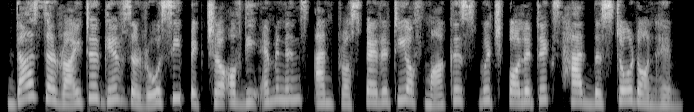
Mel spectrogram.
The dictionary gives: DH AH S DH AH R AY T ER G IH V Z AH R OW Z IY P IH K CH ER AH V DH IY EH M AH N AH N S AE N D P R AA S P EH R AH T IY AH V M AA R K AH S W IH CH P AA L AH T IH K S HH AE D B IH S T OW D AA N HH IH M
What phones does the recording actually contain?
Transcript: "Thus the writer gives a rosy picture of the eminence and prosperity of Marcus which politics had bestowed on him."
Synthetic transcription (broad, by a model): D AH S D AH R AY T ER G IH V Z AH R OW S IY P IH K CH ER AH V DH IY EH M AH N AH N S AE N D P R AA S P EH R AH T IY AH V M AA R K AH S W IH CH P AA L AH T IH K S HH AE D B IH S T OW D AA N HH IH M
